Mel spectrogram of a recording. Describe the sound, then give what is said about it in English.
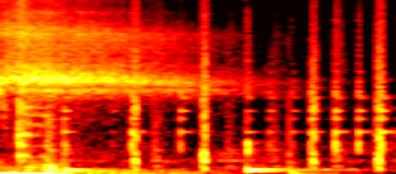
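A darabuka goblet drum struck with the fingers plays a rhythmic pattern of many strokes: deep booming bass hits mixed with sharp, bright slaps, closing with a quicker run of crisp taps. “It's called a darabuka or a goblet drum.”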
